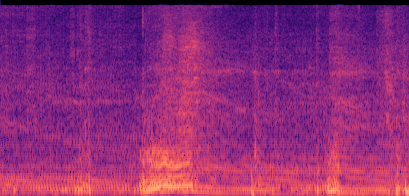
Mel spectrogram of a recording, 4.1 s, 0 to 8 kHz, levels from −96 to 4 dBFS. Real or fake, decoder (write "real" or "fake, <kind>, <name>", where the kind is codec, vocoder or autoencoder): real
